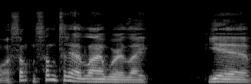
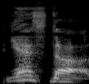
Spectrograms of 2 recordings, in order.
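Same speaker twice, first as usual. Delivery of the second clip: put-on old-school New York accent and cadence. Describing a guy discussed the other day, the speaker does a Harvey Fierstein impression.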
